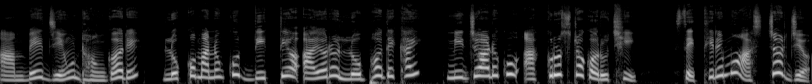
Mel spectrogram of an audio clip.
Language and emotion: Odia, disgusted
